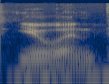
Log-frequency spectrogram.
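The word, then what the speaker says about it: Iwerne: Well, evidently in England, they pronounce the I as a U, and they don't pronounce the W, so it's Ewan camps.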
